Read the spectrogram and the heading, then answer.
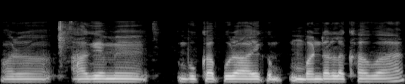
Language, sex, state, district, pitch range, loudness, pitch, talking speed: Hindi, male, Bihar, Samastipur, 125-130 Hz, -16 LUFS, 130 Hz, 160 wpm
